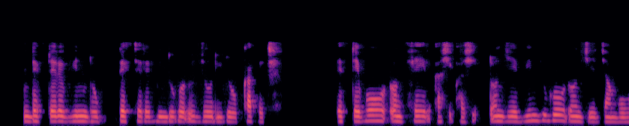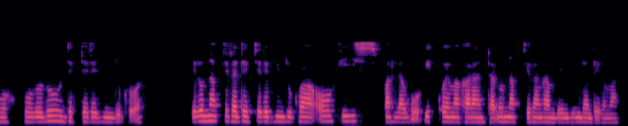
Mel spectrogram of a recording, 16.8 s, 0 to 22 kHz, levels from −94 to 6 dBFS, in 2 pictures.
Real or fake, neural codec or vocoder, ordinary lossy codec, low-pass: fake; codec, 16 kHz, 4 kbps, X-Codec, WavLM features, trained on Multilingual LibriSpeech; AAC, 48 kbps; 5.4 kHz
